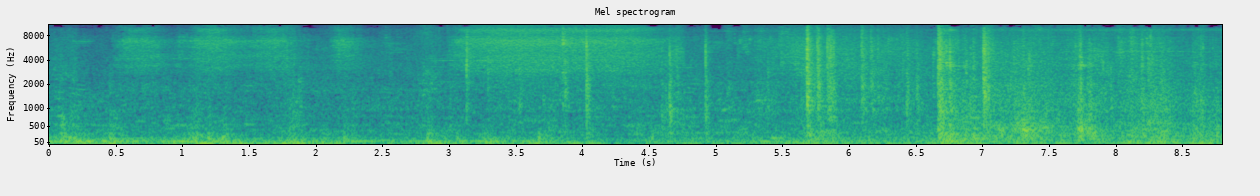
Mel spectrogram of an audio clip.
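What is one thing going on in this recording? A subway train rumbles and rattles as it pulls into a station.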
